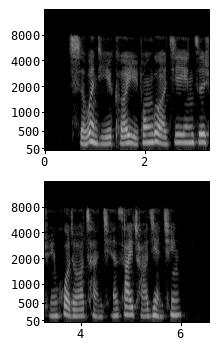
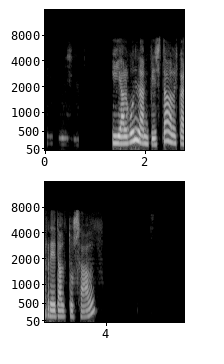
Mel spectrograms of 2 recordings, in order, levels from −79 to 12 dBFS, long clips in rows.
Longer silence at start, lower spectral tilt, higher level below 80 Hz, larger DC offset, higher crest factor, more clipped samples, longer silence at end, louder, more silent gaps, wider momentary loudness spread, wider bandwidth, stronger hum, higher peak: first, 0.5 s vs 0.3 s; second, -4 dB/octave vs -5.5 dB/octave; second, -68 dBFS vs -58 dBFS; neither; about the same, 18 dB vs 16 dB; neither; second, 0.55 s vs 1.8 s; second, -27 LUFS vs -15 LUFS; second, none vs 0.71-1.34 s; second, 7 LU vs 11 LU; about the same, 8.4 kHz vs 7.8 kHz; neither; second, -10 dBFS vs -2 dBFS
